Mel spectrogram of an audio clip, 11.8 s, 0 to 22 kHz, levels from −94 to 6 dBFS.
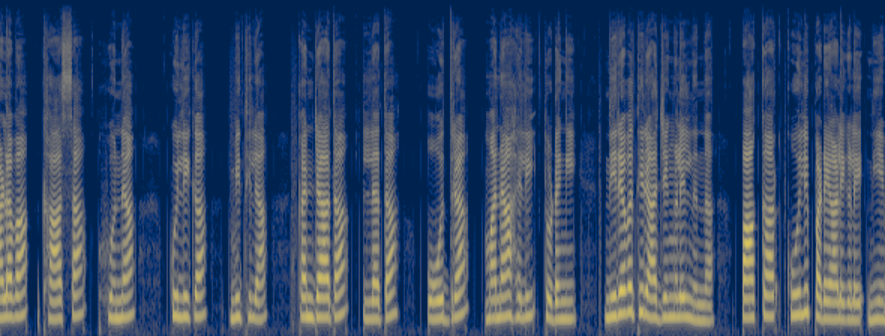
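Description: From 1.2 s on, Wi-Fi interference adds faint ticking every 102.4 ms, a nearby radio's rectified beacon, far slower than the 217 Hz buzz of GSM interference.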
